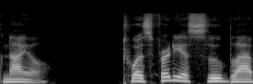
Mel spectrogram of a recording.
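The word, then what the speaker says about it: Niall: FN number 64 pronounced Nyall.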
